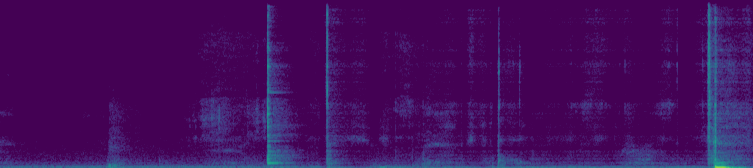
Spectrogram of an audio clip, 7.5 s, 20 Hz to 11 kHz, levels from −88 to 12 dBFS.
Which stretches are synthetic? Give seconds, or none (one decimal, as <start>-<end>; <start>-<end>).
3.2-3.7; 4.3-7.5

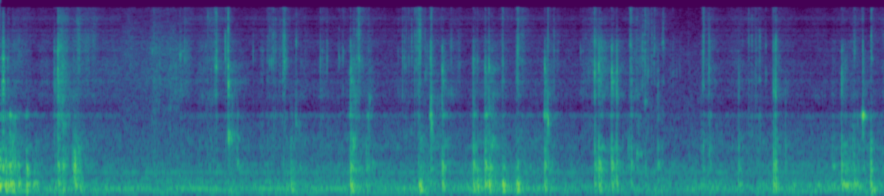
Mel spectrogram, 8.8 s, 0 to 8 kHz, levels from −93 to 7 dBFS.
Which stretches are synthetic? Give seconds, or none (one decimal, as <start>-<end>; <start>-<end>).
0.0-1.2; 1.8-6.4; 7.0-8.8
